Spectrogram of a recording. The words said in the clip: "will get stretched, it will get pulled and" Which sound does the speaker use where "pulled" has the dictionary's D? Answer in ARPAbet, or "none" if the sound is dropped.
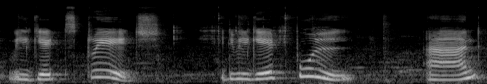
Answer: none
